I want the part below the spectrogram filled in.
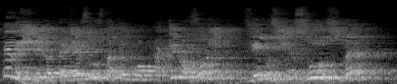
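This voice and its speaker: A man preaching a sermon with passion, calling his listeners brothers and breaking into high cries when he quotes others. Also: big pitch swings, a little fast, a little mellow, slight background noise. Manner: impassioned, rising to high cries when quoting Jesus and the father; addresses listeners as brothers, repeats words. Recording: echoey hall, voice from a distance.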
